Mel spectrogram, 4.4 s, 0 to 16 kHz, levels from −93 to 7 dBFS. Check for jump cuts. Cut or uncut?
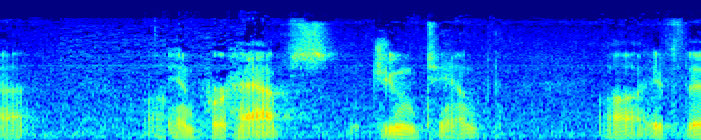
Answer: cut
